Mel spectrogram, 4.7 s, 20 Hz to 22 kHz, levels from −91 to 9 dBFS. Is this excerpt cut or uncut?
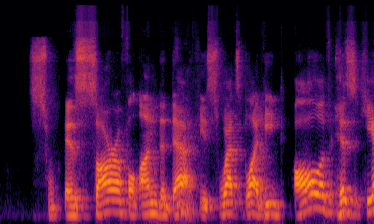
uncut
